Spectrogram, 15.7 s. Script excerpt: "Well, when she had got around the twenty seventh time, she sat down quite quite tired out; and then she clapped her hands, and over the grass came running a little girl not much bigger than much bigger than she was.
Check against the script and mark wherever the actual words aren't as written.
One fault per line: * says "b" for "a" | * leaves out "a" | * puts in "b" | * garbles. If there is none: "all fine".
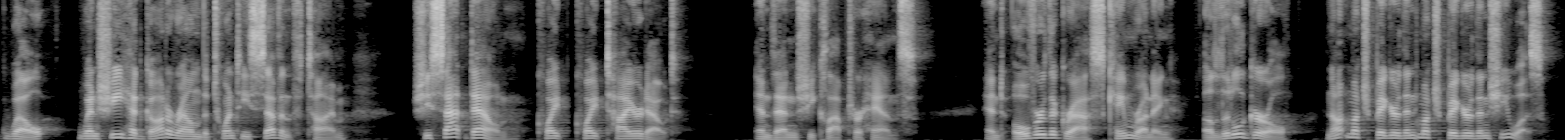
all fine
